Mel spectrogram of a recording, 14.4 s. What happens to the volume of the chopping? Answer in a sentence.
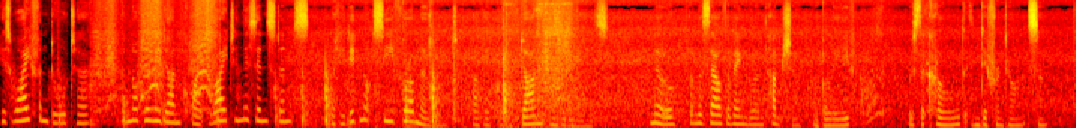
The loudness of the chopping goes up.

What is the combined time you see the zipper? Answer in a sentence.
You can hear the zipper for 4 seconds altogether.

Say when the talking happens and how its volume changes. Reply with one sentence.
The talking can be heard from 0.0 to 14.1 s, at a steady volume.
